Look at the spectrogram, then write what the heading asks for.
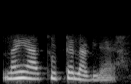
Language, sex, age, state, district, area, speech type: Marathi, female, 30-45, Maharashtra, Yavatmal, rural, conversation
